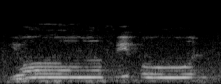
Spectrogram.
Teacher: نون ساکن ہے اور بعد میں حروف اخفاء میں سے فا ہے تو یہاں پہ اخفاء کریں گے. ينفقون قاف موٹے حروف میں سے اور واو مدہ ہے.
